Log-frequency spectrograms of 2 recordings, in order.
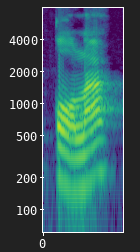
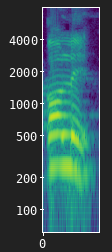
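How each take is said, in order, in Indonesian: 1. Vokalnya bunyi 'a' yang terbuka. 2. Vokalnya condong ke 'o' dan 'e'.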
